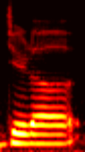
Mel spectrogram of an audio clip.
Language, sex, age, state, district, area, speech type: Punjabi, female, 18-30, Punjab, Jalandhar, urban, spontaneous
